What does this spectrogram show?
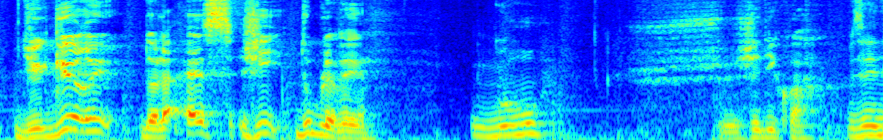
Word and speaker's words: gourou: Si, vous avez dit guru alors que c'est gourou. Non, je crois pas que j'ai dit... Puis de toute façon, à l'américaine, ça s'écrit G-U-R-U. Oui, mais ça se prononce gourou.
